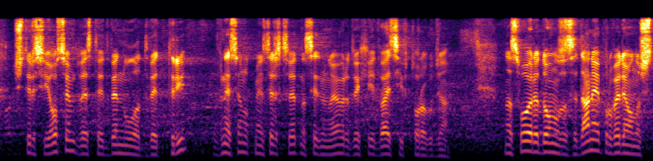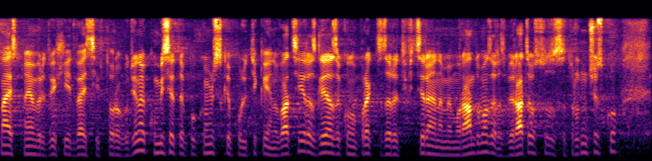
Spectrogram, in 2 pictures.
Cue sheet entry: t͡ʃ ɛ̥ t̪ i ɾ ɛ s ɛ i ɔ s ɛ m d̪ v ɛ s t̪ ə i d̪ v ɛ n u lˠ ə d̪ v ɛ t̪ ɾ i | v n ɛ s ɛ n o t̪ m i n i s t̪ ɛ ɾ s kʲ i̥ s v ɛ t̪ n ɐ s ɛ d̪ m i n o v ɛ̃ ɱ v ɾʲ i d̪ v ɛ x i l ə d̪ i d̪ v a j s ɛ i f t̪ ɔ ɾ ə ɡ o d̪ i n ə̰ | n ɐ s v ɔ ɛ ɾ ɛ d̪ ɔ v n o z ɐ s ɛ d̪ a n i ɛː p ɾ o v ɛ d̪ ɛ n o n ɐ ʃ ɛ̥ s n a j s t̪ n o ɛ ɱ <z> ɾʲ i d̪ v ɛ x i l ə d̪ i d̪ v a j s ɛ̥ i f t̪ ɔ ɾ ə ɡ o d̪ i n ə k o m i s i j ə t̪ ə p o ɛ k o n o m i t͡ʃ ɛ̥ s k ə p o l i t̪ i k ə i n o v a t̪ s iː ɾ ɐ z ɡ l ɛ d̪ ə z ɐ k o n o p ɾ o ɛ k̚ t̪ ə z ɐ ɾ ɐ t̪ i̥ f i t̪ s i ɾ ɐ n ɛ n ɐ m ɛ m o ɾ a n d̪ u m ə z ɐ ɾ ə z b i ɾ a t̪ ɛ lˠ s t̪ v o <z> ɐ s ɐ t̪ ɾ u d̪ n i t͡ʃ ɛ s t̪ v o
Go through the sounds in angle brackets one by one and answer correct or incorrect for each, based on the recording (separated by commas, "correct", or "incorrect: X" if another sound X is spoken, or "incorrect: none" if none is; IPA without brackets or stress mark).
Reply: incorrect: v, correct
